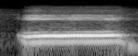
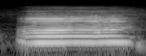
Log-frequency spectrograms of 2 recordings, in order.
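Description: First: The vowel sounds like a pure, strict A. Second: The vowel sounds like an open eh.

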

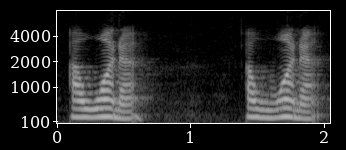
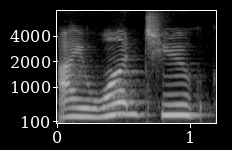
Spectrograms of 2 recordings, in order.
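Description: First: Want to is reduced to one word, wanna. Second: Want to is said as two full words. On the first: "더 줄여서 하면 I wanna 이렇게 발음합니다" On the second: "대화할 때는 I want to 이렇게 말해도 되지만요"

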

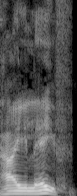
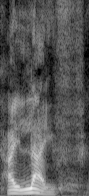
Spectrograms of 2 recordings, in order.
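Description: First: It is read letter by letter as written. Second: It is said with English-style pronunciation. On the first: "se escribe así" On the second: "pero es High Life, como lo escuchó en alguna película"

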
